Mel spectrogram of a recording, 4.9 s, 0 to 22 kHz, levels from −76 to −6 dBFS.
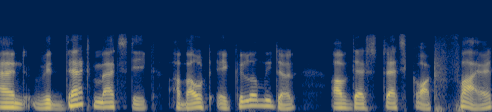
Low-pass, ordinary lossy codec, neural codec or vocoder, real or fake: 7.2 kHz; Opus, 32 kbps; codec, 16 kHz, 0.8 kbps, ZipCodec; fake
